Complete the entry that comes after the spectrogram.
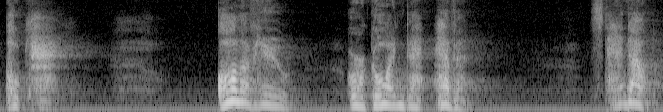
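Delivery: hushed, soft call to the congregation; very quiet. Acted. Preacher quietly addressing the congregation, very soft. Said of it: "he says very quietly".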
